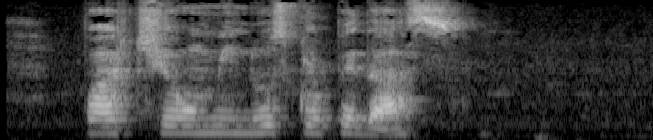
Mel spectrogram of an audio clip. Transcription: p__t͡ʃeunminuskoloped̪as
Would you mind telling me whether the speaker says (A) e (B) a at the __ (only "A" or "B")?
B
